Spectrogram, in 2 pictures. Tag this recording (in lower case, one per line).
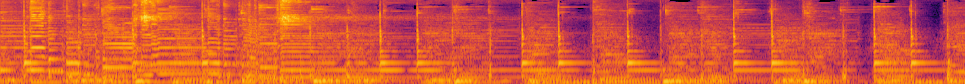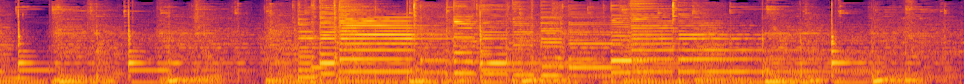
playing sitar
